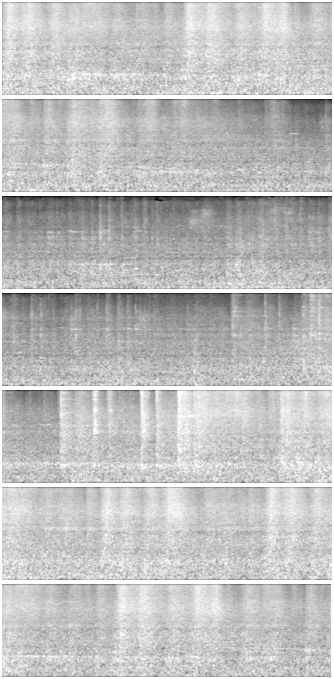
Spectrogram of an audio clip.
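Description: New York City subway F train running past the platform: a steady loud noise of steel wheels on the rails. The high hiss eases off for a stretch around a third of the way in, then comes back strong from just past halfway as the train comes alongside.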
